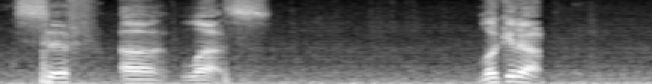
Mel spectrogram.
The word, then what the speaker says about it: syphilis: Syphilis is three syllables. Sif a lus.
